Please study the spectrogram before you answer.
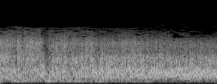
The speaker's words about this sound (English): At noon, Major Shear just finished blockading the entrance of the pass when we heard the first explosion far along the valley leading north.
